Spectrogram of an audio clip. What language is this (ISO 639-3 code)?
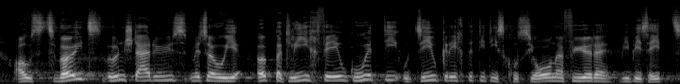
gsw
